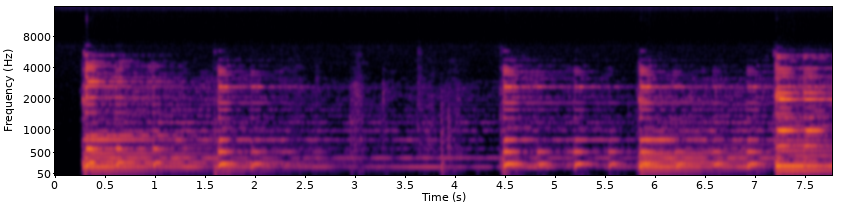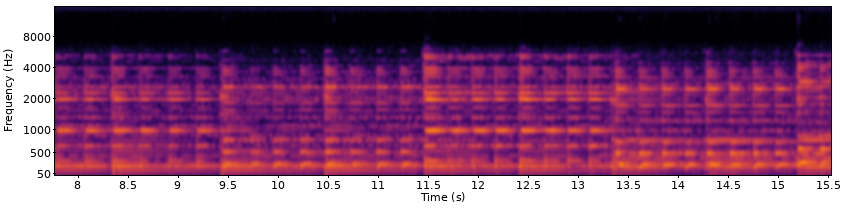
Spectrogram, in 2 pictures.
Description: Spontaneous on synth; Dmitrij Soundbox

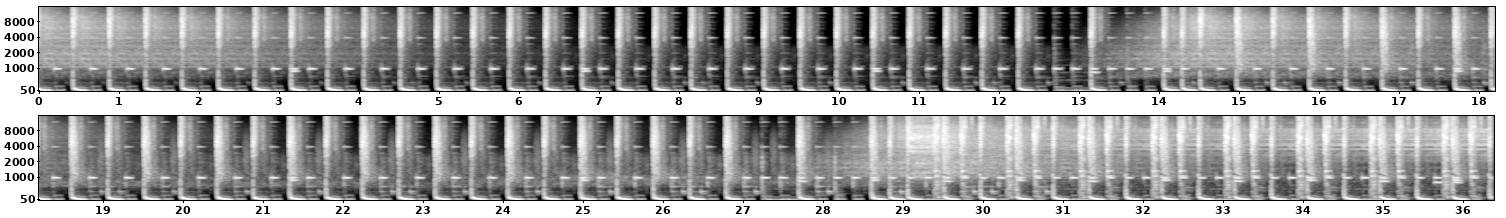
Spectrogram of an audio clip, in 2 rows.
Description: Jingle Bells, Latino Remix; James Pierpont; Jingle Bells 2010

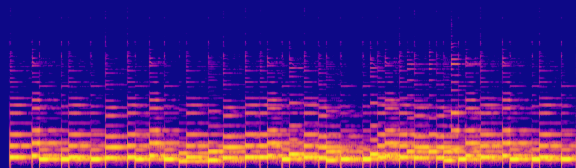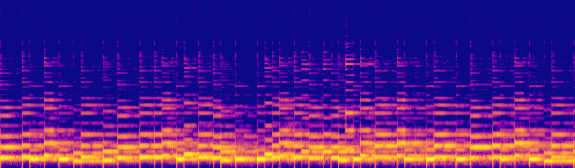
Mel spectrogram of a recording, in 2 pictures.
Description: Acoustic

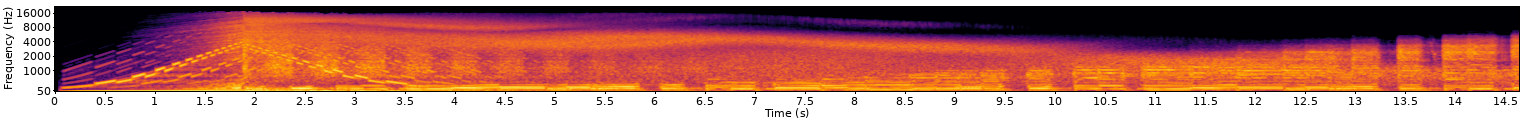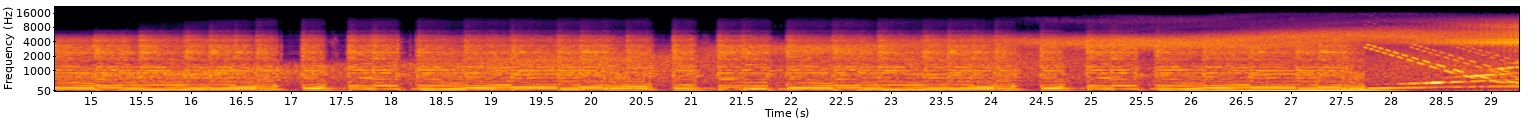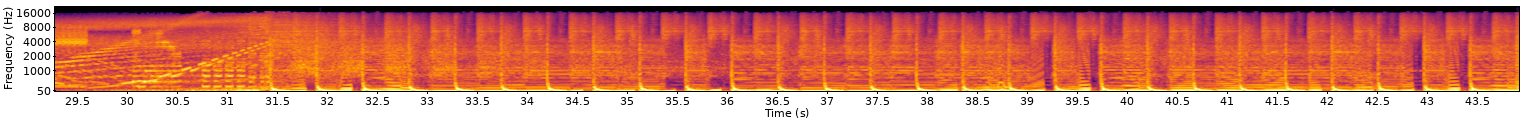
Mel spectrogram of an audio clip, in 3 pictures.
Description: Mix beat

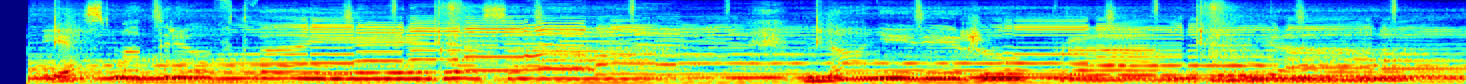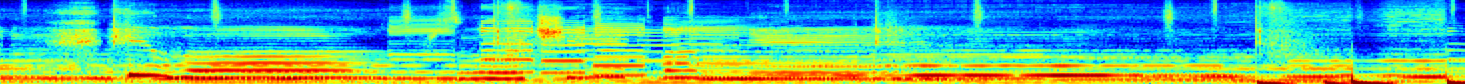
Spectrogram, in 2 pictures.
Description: Chillout Mix

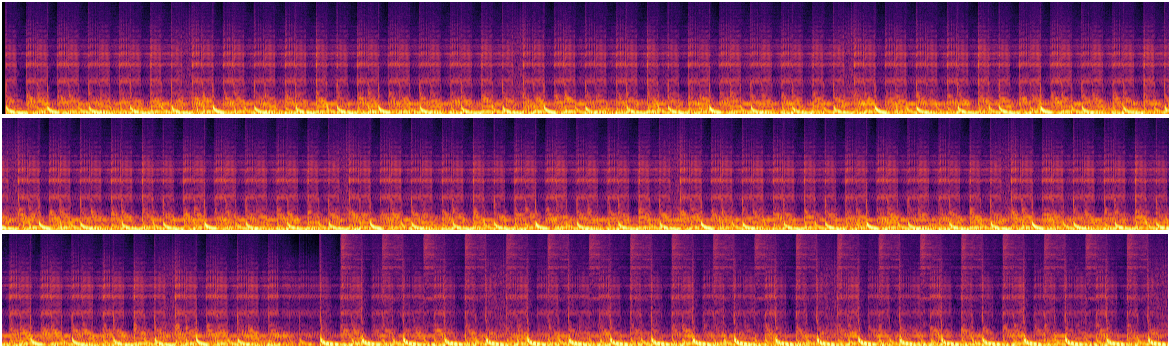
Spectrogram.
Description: Psyhodelic wibes, Trance; Trance Engine Project

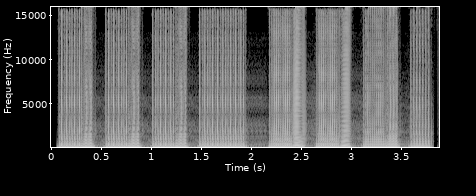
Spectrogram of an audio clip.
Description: Nasty Bass

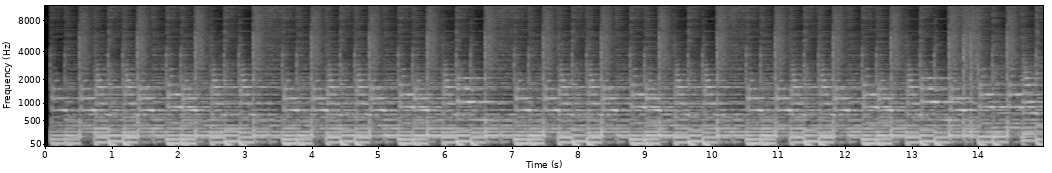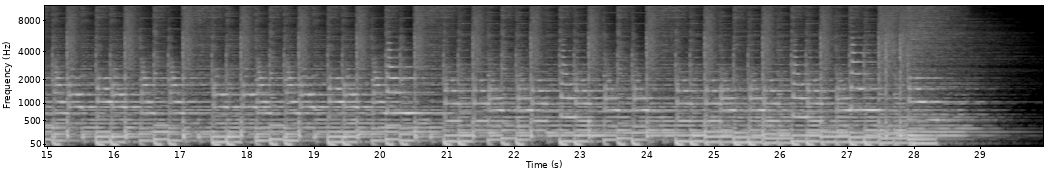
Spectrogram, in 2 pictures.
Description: Comedy Background Music; Comedy History

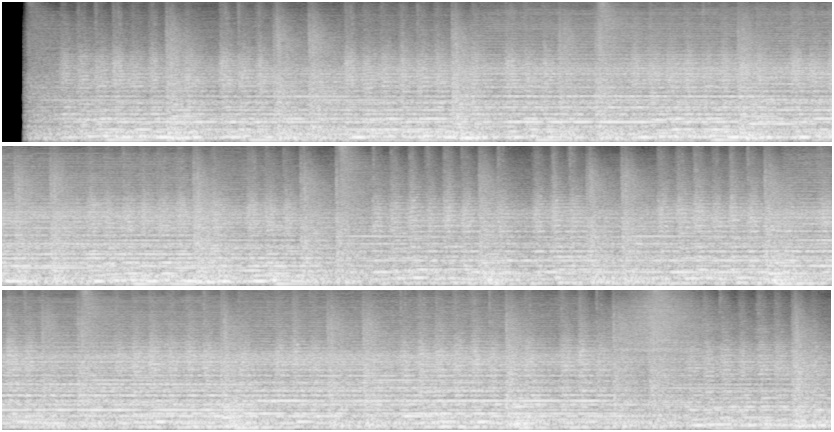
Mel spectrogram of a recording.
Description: Epic Presentation Background Music

